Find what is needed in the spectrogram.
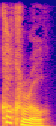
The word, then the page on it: cockerel: British English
